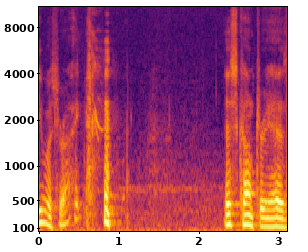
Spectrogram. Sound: laughter

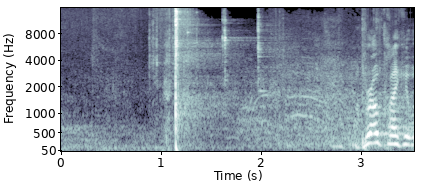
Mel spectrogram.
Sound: shattering

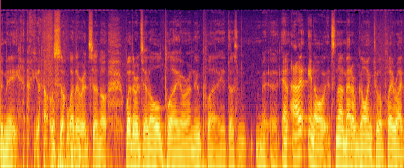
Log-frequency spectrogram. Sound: laughs

